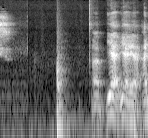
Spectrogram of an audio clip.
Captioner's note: fork stabbing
